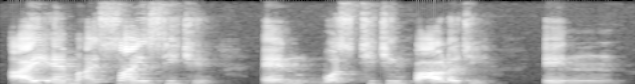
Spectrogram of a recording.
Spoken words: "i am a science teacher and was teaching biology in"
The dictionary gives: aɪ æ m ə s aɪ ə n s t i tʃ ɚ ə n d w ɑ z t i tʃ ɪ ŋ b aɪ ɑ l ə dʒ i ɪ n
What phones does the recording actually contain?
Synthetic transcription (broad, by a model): aɪ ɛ m ə s aɪ ə n s t i tʃ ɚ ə n w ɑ s t i tʃ ɪ ŋ b aɪ ɑ l ə dʒ i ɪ n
